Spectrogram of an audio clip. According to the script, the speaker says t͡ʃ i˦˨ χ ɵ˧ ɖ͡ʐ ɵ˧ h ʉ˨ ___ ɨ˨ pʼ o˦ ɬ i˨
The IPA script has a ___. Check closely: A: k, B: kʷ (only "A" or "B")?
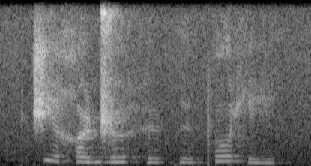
A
